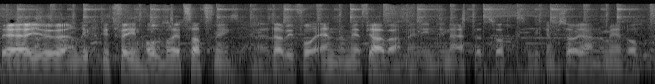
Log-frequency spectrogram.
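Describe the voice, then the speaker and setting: Clear music in the background behind a man's fairly low, monotone, flat voice at a fairly quick pace. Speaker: municipal council chair. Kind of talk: interview answer. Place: office. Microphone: lapel.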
